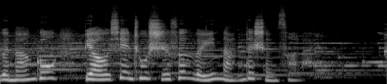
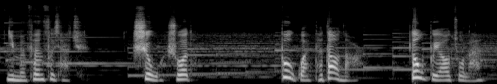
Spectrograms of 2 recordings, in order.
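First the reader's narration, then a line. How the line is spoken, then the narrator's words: Low deep voice. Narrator (Chinese): 我沉声道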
